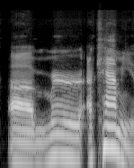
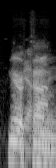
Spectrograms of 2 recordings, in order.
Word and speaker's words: Murakami: I can never pronounce his last name right. Murakami. There we go. Aaron Murakami. Murakami, yeah.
